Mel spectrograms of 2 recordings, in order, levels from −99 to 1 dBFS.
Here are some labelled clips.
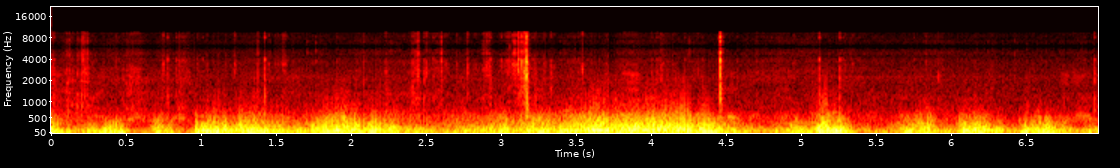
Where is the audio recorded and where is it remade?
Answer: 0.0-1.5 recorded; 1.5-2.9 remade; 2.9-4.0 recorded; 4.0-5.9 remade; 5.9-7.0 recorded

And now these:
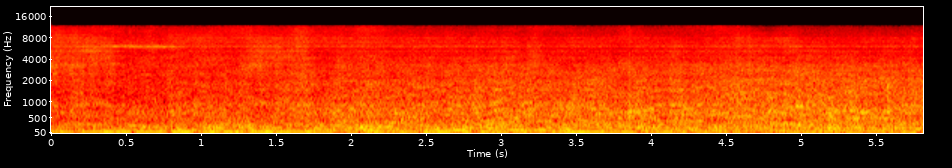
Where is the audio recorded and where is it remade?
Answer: 0.0-0.4 remade; 0.4-0.9 recorded; 0.9-5.8 remade

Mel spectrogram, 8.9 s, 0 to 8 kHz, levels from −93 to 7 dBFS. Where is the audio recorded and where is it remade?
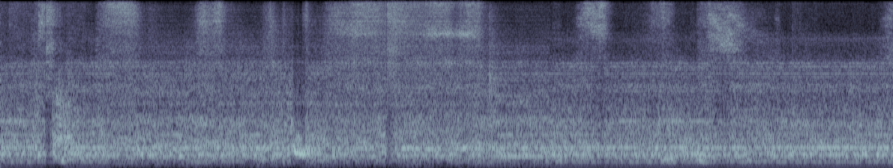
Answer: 0.0-1.1 recorded; 1.1-5.5 remade; 5.5-8.9 recorded

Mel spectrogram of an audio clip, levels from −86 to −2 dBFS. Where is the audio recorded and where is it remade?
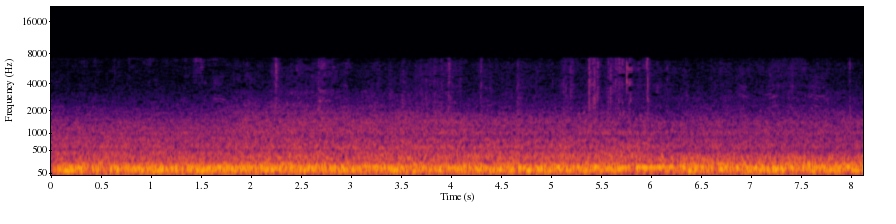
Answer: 0.0-5.7 recorded; 5.7-6.3 remade; 6.3-8.1 recorded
